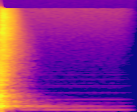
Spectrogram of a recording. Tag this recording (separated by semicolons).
snare; artwood; heavy; tama; kit; drum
